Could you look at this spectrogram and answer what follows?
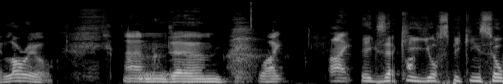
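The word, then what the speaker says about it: L'Oréal: I think it's L'Oreal, one of the perfume companies in France, where they had the French L'Oreal. No, we have to pronounce it British way. L'Oreal, and exactly.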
